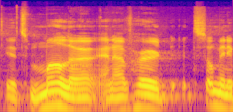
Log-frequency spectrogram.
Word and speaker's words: Mueller: Eastman now maybe it's a bit of my German heritage my mother's maiden name was and the Mueller is the German pronunciation so it's it's Muller and I've heard so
